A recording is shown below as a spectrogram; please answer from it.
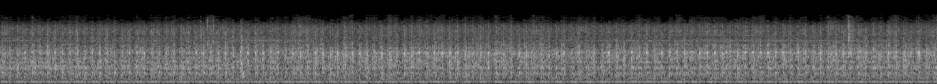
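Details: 1999 Grand Prix SC 3.8 at idle: rough, uneven pulsing about three per second under a busy mechanical clatter. Engine misfire caused by a bad ignition coil (#1-4).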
